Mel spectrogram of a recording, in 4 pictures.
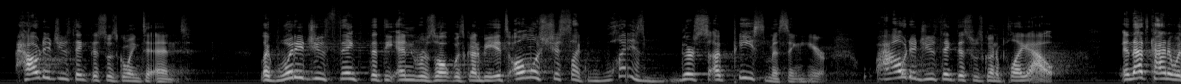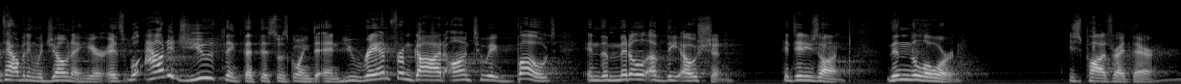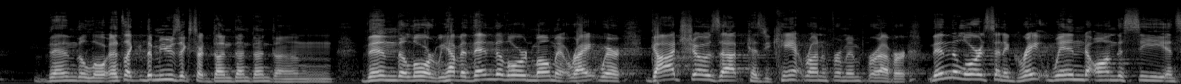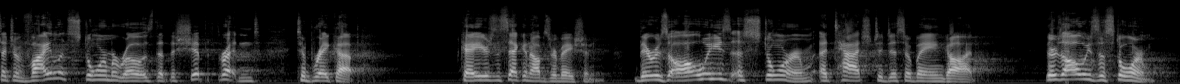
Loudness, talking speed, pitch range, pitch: -25 LUFS, 205 wpm, 160-215 Hz, 190 Hz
